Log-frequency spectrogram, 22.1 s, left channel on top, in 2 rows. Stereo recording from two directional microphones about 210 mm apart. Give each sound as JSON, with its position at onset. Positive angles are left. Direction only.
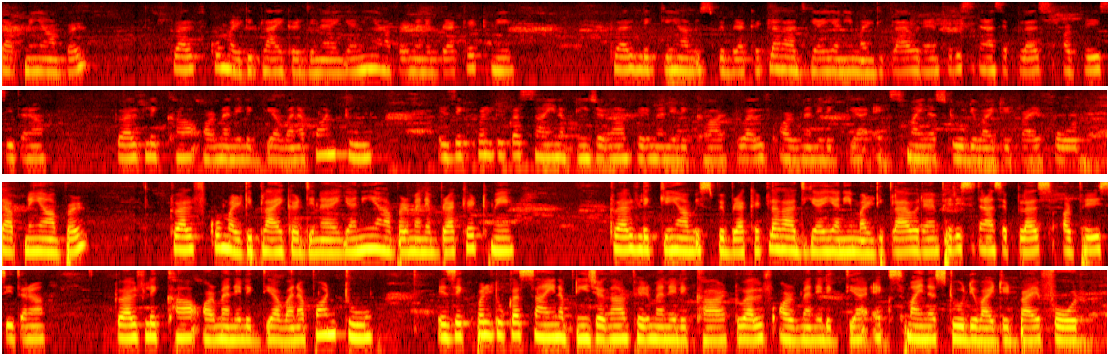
{"t": 0.4, "sound": "speech", "side_deg": -40}
{"t": 6.1, "sound": "speech", "side_deg": -40}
